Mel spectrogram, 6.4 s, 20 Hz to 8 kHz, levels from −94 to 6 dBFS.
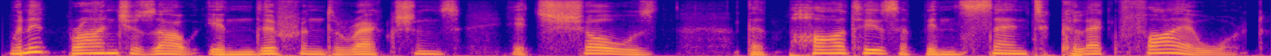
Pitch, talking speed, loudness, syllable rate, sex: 145 Hz, 160 wpm, -18 LUFS, 4.7 syllables/s, male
